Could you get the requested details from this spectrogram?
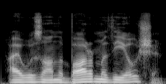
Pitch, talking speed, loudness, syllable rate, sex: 105 Hz, 290 wpm, -15 LUFS, 6.7 syllables/s, male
